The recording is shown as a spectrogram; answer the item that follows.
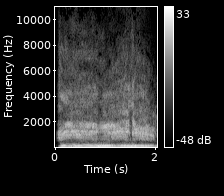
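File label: pain critical death, male; heavy; tf2; garrysmod; mvm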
